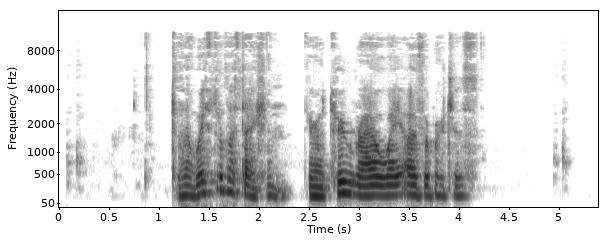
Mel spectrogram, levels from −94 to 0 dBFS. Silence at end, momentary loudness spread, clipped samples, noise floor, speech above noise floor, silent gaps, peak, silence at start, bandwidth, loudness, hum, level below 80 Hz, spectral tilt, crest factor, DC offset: 1.25 s; 15 LU; under 0.1%; -90 dBFS; 72 dB; none; -2 dBFS; 1.15 s; 11.5 kHz; -18 LUFS; none; -64 dBFS; -7.5 dB/octave; 18 dB; under 0.1%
